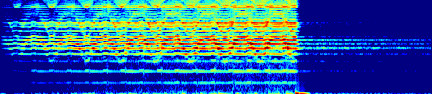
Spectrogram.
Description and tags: Frequency modulation weird sound.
